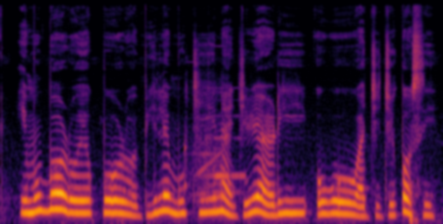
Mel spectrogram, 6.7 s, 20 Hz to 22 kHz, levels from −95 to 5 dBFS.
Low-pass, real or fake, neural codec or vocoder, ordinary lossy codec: 19.8 kHz; real; none; none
